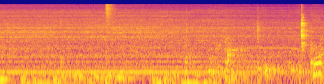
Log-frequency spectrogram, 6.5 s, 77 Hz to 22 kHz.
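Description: Mazak VCN-530C-II vertical machining center running under power, a steady hum and hiss with low motor tones that shift a few times. A sharp click comes about two seconds in, and a louder sharp snap right at the end.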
